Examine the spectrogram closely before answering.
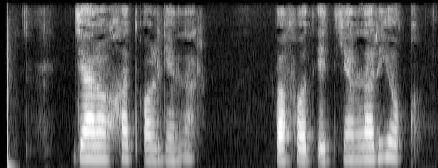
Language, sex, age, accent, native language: Uzbek, female, 18-24, Toshkent shahri, Uzbek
